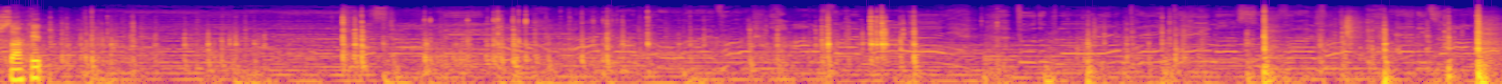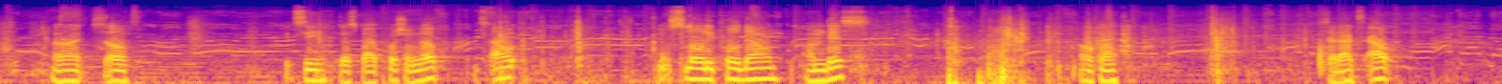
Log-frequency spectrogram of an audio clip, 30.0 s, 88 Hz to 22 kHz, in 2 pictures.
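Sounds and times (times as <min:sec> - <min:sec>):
plastic trim handling: 0:00.0 - 0:28.9
background music: 0:00.0 - 0:30.0.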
